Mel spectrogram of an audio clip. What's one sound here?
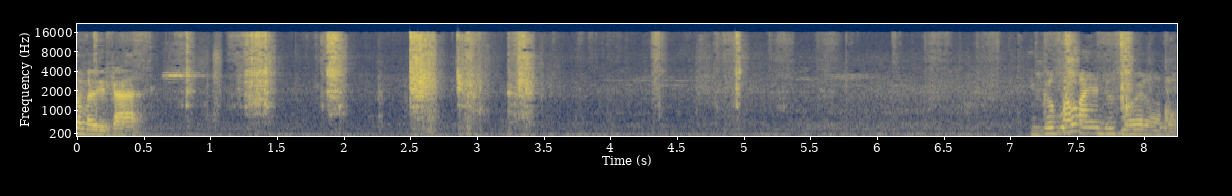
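A trowel scrapes and taps against wet cement.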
